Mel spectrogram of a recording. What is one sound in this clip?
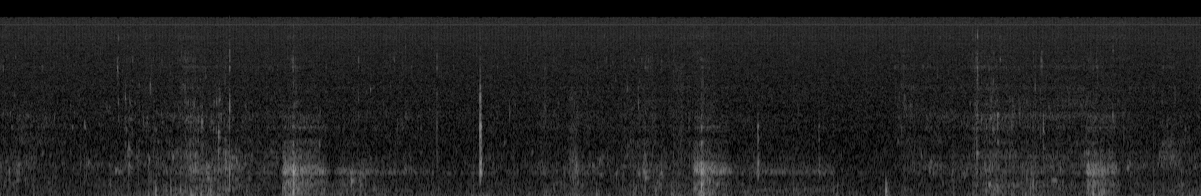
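Water surges and sloshes, heard muffled from underwater, in bursts.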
